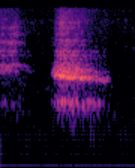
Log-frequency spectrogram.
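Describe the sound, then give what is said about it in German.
A slow, deep breath drawn in as an arm is raised, then a louder, longer exhale pushed out as the arm is lowered, clear with no talking over it. “Armheben so ist Einatmen und dann”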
